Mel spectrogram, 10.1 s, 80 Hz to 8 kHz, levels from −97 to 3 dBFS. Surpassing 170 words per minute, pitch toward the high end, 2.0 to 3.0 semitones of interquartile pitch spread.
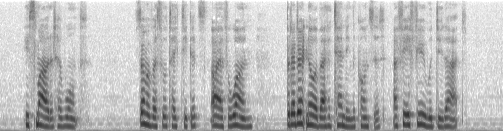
No: average, 165 wpm; high, 200 Hz; narrow, 2.6 semitones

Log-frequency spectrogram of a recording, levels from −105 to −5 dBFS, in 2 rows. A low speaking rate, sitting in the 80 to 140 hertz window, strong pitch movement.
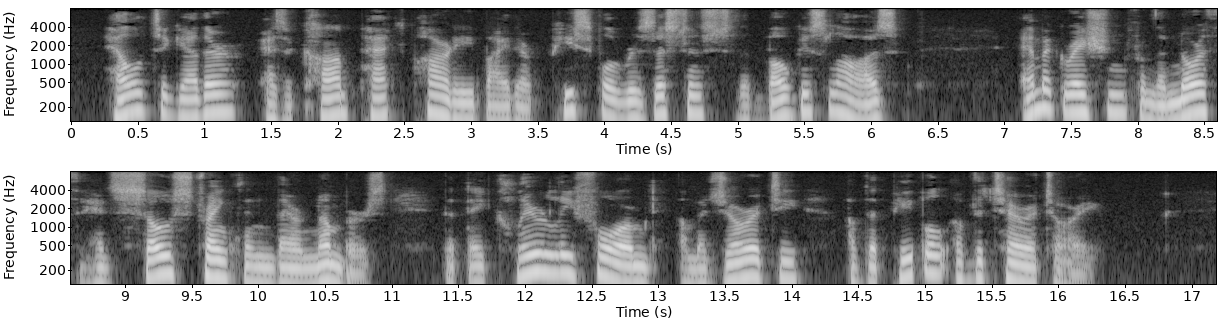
Yes: slow, 120 wpm; low, 135 Hz; wide, 5.8 semitones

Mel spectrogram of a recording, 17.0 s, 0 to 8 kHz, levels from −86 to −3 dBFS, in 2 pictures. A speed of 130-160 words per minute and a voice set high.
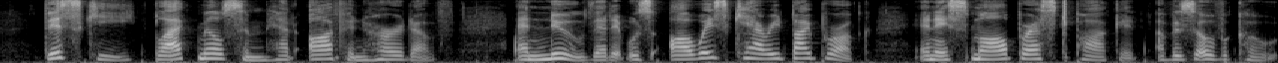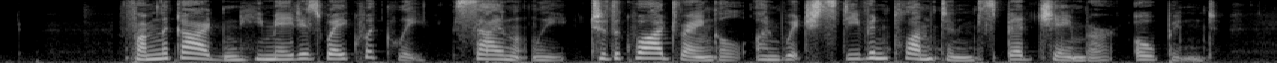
Yes: average, 155 wpm; high, 195 Hz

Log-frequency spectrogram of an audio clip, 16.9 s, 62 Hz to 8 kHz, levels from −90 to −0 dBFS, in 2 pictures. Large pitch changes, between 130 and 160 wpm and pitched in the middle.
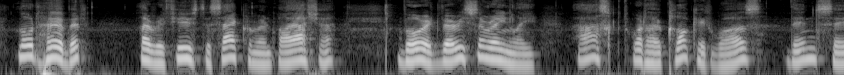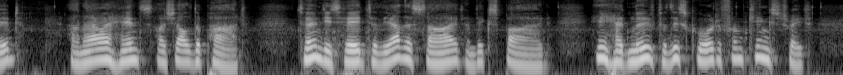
No: average, 4.2 semitones; average, 155 wpm; medium, 155 Hz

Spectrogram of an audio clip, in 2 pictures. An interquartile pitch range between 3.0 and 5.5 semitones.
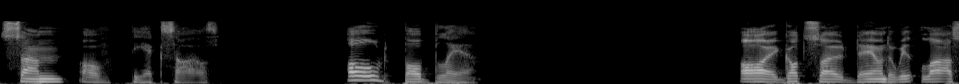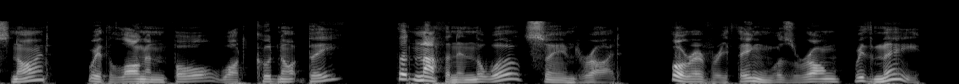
Yes: average, 4.0 semitones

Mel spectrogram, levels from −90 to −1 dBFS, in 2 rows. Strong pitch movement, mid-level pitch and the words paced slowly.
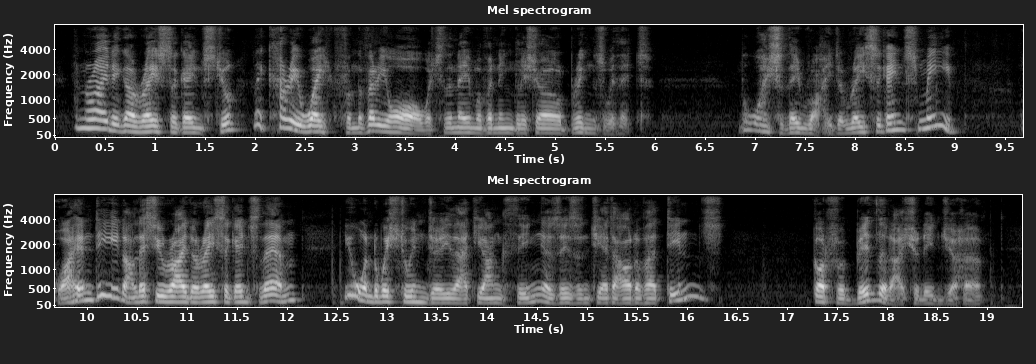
No: wide, 7.0 semitones; medium, 145 Hz; average, 190 wpm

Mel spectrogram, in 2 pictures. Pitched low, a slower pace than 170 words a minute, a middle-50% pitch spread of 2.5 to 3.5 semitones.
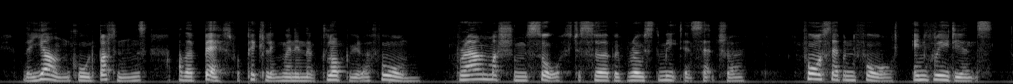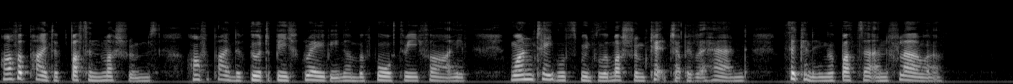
No: medium, 180 Hz; average, 150 wpm; average, 3.1 semitones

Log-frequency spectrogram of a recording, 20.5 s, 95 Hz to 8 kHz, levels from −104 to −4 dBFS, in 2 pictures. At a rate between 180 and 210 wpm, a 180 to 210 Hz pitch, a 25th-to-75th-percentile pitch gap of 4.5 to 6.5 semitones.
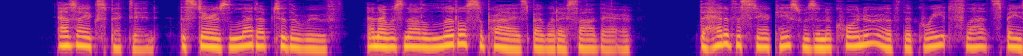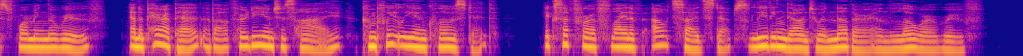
No: average, 185 wpm; high, 190 Hz; average, 3.4 semitones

